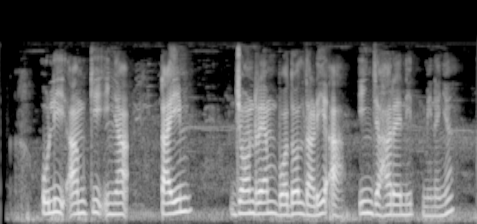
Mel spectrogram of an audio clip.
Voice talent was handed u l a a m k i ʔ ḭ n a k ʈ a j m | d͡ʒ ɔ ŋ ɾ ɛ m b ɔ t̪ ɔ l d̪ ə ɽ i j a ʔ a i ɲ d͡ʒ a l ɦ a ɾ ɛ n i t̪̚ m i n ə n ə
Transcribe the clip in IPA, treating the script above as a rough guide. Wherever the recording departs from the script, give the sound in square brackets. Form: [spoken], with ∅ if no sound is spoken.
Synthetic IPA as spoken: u l [i] a m k i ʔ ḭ [ɲ] a [ʔ] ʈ a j m | d͡ʒ ɔ [n] ɾ ɛ m b ɔ [d̪] ɔ l d̪ [a] ɽ i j a ʔ a i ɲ d͡ʒ a [∅] ɦ a ɾ ɛ n i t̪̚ m i n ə [ɲ] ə

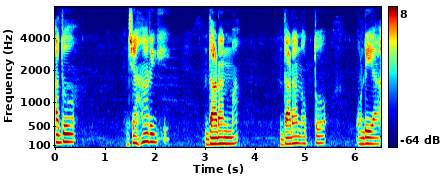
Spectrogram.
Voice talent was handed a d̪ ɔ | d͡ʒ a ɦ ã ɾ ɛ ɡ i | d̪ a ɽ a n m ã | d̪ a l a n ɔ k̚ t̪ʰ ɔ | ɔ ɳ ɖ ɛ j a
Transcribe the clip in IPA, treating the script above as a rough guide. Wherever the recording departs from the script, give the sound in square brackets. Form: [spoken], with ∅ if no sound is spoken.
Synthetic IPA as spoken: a d̪ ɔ | d͡ʒ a ɦ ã ɾ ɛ ɡ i | d̪ a ɽ a n m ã | d̪ a [ɽ] a n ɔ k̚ [t̪] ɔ | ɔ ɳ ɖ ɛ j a

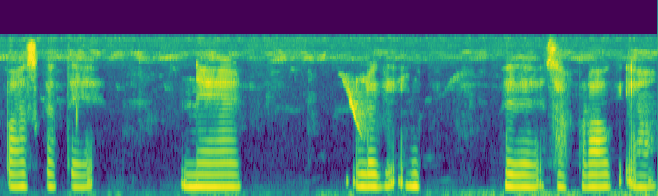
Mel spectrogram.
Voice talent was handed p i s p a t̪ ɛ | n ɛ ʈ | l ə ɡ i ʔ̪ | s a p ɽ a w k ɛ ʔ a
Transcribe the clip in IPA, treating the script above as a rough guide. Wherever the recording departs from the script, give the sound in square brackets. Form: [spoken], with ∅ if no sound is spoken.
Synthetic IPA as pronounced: p [a] s [k] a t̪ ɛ | n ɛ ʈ | l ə ɡ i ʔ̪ | s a p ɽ a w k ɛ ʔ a

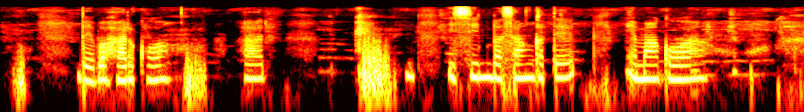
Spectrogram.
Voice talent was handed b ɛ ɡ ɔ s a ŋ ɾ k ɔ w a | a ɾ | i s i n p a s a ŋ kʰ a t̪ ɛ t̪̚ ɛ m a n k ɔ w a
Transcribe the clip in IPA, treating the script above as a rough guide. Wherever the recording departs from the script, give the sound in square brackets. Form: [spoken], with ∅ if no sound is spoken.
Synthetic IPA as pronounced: b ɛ [b] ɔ [h] a [∅] ɾ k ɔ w a | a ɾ | i s i n [b] a s a ŋ [k] a t̪ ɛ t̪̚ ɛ m a [∅] k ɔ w a

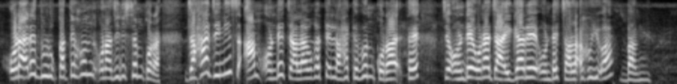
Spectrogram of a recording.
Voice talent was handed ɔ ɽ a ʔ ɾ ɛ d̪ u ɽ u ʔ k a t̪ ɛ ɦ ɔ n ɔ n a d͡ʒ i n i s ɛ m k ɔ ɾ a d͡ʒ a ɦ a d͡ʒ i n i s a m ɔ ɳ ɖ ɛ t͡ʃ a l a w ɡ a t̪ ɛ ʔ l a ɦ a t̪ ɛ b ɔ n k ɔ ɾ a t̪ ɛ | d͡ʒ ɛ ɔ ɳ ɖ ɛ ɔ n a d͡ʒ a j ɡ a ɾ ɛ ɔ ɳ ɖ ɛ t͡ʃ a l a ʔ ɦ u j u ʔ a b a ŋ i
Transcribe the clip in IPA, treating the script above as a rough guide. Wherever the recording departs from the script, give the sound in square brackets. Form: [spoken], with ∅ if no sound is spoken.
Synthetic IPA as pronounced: ɔ ɽ a ʔ ɾ ɛ d̪ u ɽ u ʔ k a t̪ ɛ ɦ ɔ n ɔ n a d͡ʒ i n i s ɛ m k ɔ ɾ a d͡ʒ a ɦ a d͡ʒ i n i s a m ɔ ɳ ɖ ɛ t͡ʃ a l a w ɡ a t̪ ɛ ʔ l a ɦ a t̪ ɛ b ɔ n k ɔ ɾ a t̪ ɛ | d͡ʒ ɛ ɔ ɳ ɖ ɛ ɔ n a d͡ʒ a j ɡ a ɾ ɛ ɔ ɳ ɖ ɛ t͡ʃ a l a ʔ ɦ u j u ʔ a b a ŋ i

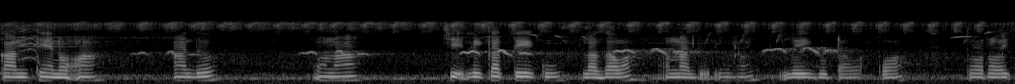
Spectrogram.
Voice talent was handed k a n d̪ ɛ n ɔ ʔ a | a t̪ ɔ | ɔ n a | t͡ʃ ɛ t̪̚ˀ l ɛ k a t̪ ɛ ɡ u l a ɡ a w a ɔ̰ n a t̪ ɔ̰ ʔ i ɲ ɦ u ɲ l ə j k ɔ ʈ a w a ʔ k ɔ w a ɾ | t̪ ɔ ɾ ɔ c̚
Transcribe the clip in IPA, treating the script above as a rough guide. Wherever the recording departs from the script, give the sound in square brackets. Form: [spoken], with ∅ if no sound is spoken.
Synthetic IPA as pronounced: k a n [t̪] ɛ n ɔ ʔ a | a [d̪] ɔ | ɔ n a | t͡ʃ ɛ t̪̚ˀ l ɛ k a t̪ ɛ [k] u l a ɡ a w a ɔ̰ n a [d̪] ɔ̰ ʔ i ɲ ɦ [ɔ] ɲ l ə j [ɡ] ɔ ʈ a w a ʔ k ɔ w a [∅] | t̪ ɔ ɾ ɔ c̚

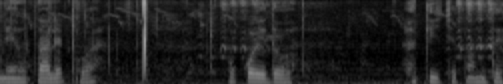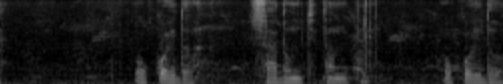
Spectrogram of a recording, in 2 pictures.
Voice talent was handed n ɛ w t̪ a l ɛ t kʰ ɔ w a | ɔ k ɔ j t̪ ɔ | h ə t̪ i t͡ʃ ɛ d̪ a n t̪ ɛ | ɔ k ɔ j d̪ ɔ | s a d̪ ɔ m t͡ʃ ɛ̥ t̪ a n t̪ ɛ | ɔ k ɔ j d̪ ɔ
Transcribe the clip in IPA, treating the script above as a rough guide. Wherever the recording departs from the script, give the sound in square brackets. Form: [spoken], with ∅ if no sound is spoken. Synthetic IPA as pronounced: n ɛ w t̪ a l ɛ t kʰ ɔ w a | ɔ k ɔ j [d̪] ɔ | h ə t̪ i t͡ʃ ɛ [t̪] a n t̪ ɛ | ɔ k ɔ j d̪ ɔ | s a d̪ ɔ m t͡ʃ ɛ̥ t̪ a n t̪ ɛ | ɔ k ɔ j d̪ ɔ

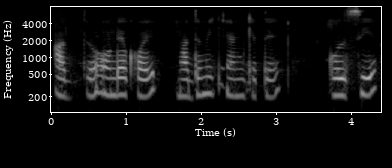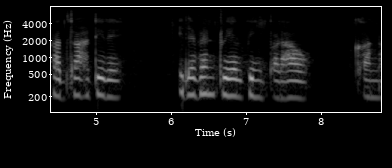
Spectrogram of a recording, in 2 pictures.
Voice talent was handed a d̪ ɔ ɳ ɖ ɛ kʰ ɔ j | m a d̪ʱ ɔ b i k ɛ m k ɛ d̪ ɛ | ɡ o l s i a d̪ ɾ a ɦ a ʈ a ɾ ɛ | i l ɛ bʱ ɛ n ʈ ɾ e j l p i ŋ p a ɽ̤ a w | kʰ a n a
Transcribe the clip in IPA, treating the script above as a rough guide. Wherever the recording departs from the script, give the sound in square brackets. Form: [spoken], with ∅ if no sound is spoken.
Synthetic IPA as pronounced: a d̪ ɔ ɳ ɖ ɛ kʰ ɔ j | m a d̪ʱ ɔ [m] i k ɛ m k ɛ [t̪] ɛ | ɡ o l s i a d̪ ɾ a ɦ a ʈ [i] ɾ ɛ | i l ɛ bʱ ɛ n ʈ ɾ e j l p i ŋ p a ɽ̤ a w | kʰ a n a

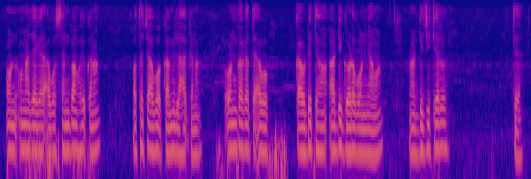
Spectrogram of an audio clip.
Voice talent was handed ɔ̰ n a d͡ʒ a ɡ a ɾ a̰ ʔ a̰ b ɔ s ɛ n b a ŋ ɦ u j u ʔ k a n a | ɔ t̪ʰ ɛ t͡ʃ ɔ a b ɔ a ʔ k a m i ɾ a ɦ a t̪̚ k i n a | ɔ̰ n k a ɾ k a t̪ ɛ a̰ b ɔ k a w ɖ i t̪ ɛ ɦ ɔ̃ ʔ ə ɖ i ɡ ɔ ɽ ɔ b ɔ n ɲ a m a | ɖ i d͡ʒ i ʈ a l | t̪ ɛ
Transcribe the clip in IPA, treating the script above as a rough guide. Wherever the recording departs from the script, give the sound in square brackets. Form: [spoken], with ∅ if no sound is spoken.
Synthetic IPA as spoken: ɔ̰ n a d͡ʒ a ɡ a ɾ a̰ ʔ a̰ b ɔ s ɛ n b a ŋ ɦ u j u ʔ k a n a | ɔ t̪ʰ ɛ t͡ʃ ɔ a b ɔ a ʔ k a m i [l] a ɦ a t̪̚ k [a] n a | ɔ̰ n k a [∅] k a t̪ ɛ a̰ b ɔ k a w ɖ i t̪ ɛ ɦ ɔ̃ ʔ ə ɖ i ɡ ɔ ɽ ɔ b ɔ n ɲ a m a | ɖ i d͡ʒ i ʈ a l | t̪ ɛ

